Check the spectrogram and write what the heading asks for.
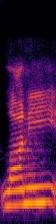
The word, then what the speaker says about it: Lonnie: in the chat um lonnie is that a brand how i pronounce her name that's right and yeah i just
